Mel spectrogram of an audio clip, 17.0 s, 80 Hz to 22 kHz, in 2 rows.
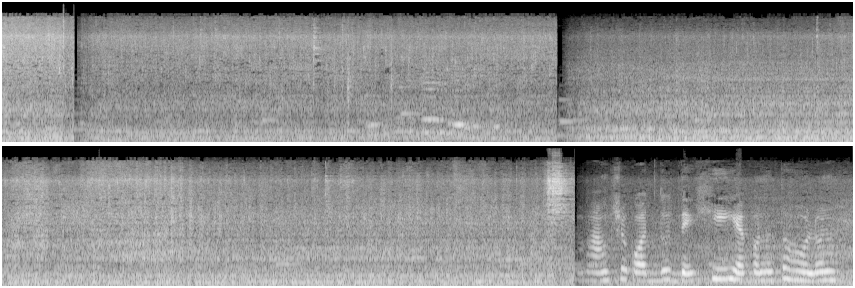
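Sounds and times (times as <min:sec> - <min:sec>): low mechanical hum: 0:05.0 - 0:17.0
hiss: 0:08.5 - 0:10.9, 0:13.8 - 0:14.3.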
